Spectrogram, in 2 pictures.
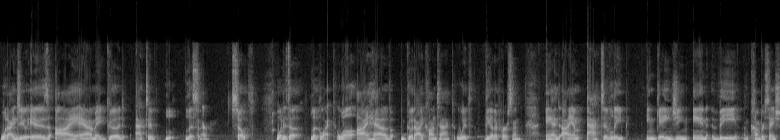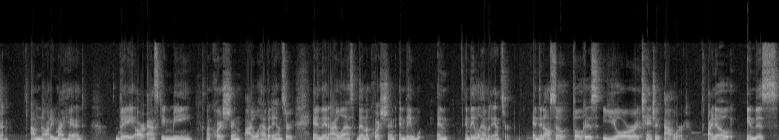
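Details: Self-identified person who stutters, with part-word and phrase repetitions; stuttering.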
